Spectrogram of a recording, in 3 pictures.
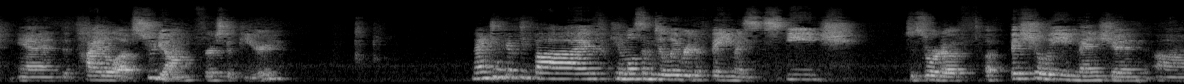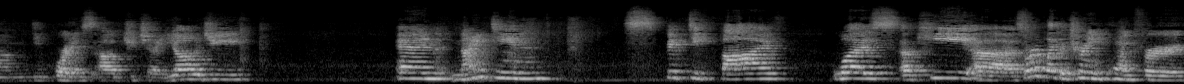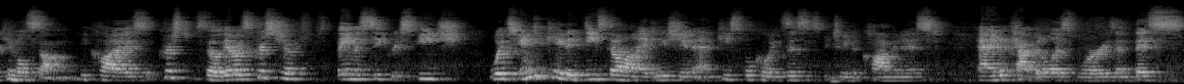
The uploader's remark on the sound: This event was streamed live at The Institute of World Politics, D.C.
